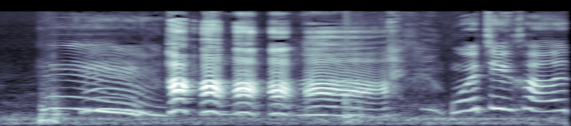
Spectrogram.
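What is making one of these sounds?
A young boy laughs loudly and shrieks.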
